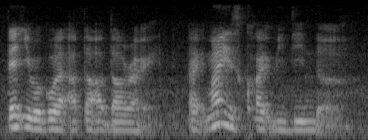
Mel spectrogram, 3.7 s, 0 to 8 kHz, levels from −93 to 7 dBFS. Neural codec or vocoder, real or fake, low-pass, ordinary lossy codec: none; real; 7.2 kHz; none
